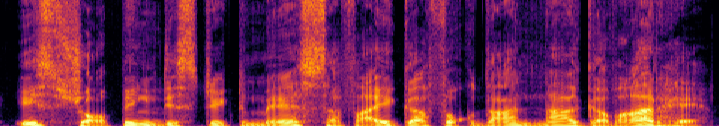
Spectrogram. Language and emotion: Urdu, disgusted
